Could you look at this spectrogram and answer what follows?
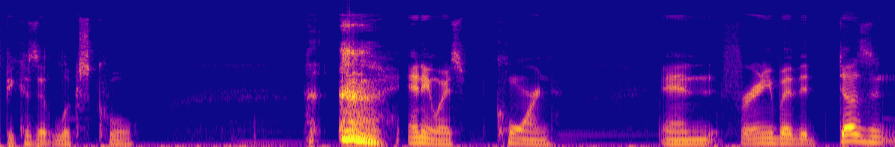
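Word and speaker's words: Korn: hell my saying is it still is corn that's Kor n not corn on the cob like corn it's spelled different I don't know what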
